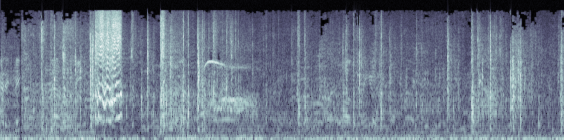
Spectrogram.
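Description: Skateboard wheels rolling on concrete with a steady low rumble, broken by several sharp clacks of boards hitting the ground. Voices shout from the park around it.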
